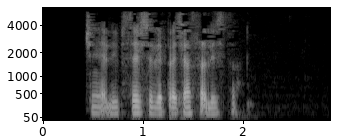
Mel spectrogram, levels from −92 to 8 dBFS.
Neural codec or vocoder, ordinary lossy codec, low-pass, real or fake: vocoder, 22.05 kHz, 80 mel bands, WaveNeXt; MP3, 24 kbps; 5.4 kHz; fake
